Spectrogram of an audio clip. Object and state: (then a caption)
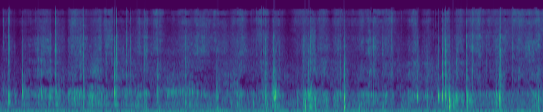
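Cardboard mailbox box. Long nails tap and scratch the printed surface of a small, hollow pink cardboard Valentine mailbox kit held in both hands. The result is a quick series of sharp, dry clicks with a hollow midrange tone, mixed with soft scratchy rustling. A steady low hum runs underneath.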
